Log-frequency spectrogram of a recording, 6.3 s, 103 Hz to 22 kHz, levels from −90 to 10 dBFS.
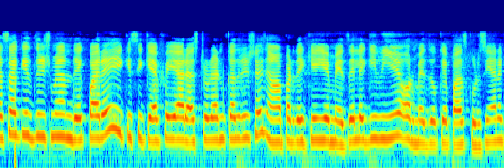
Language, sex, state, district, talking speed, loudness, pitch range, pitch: Hindi, female, Chhattisgarh, Korba, 315 wpm, -15 LUFS, 245-280 Hz, 260 Hz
